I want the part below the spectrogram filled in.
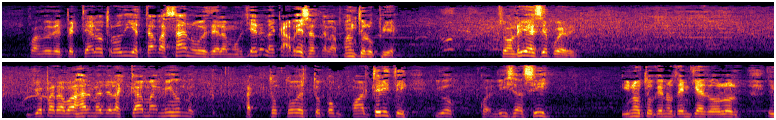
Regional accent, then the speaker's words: Camuy, Puerto Rico; Ese era un lugar en mi pueblo de Camuy, en Puerto Rico, que la gente ni entraba en esa época.

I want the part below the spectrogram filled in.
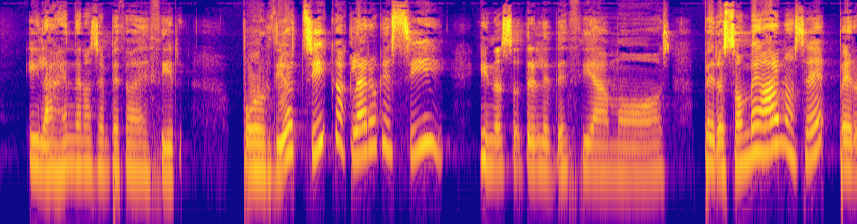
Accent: Puerto Rico; o al menos en mi país, Puerto Rico.

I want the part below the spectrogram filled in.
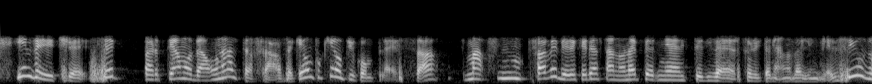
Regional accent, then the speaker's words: Marche, Italy; now in Venice, Italy; io sono marchigiana, mio figlio è nato a Venezia

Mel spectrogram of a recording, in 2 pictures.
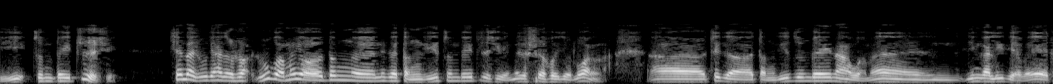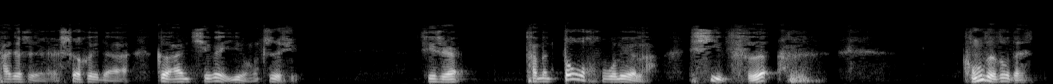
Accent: Hebei, China; 荀子是我们河北人

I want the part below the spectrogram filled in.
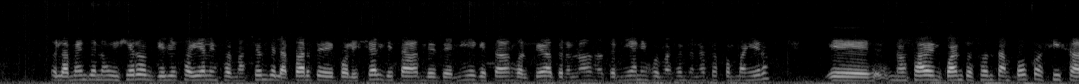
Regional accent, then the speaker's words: Fontana, Chaco, Argentina; soy de Fontana

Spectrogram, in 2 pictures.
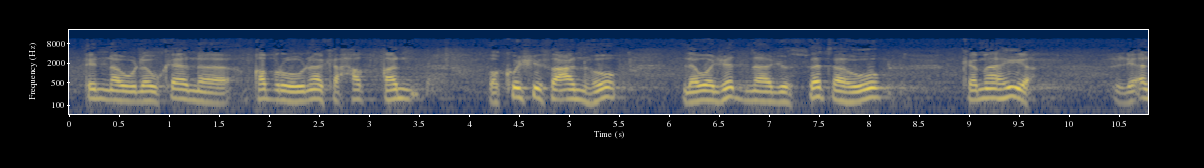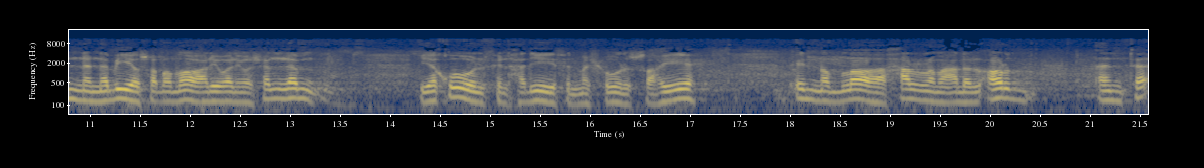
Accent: Damascus, Damascus Governorate, Syria; عندنا في دمشق بيقولوا قبر يحيى في وسط مسجد بني أمية،

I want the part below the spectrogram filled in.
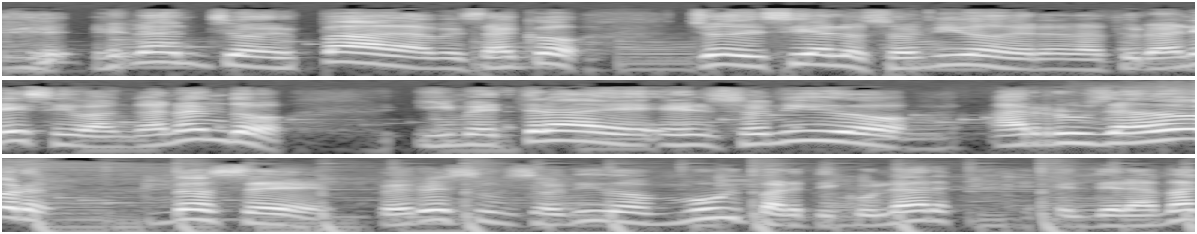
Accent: Misiones, Argentina; moved away; En Misiones, de donde soy, los aserraderos están por todos lados.

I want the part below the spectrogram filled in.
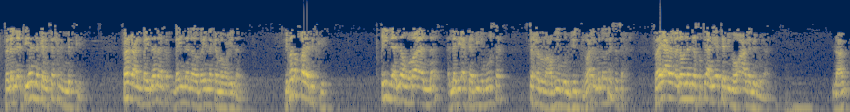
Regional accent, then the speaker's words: Egypt; موجود عندنا في مصر يعملون به أحيانا

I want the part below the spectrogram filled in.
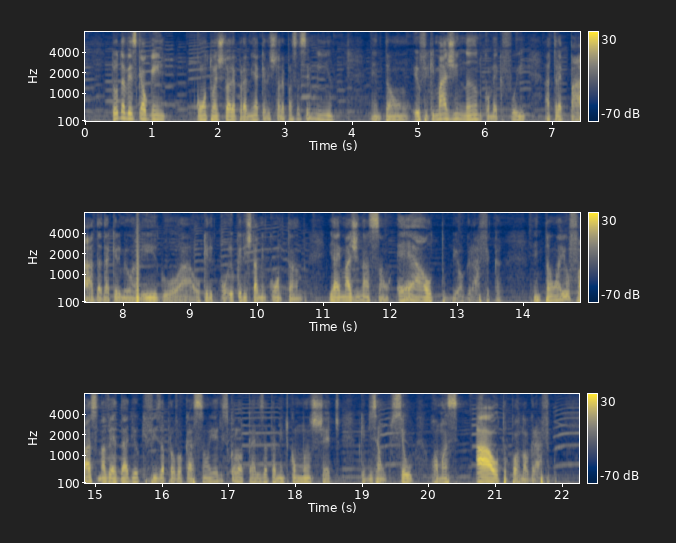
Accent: Sertânia, Pernambuco, Brazil; Eu sou pernambucano igual ao dramaturgo, eu nasci em Sertânia igual ao dramaturgo, sou de uma família de 9 filhos igual ao dramaturgo.

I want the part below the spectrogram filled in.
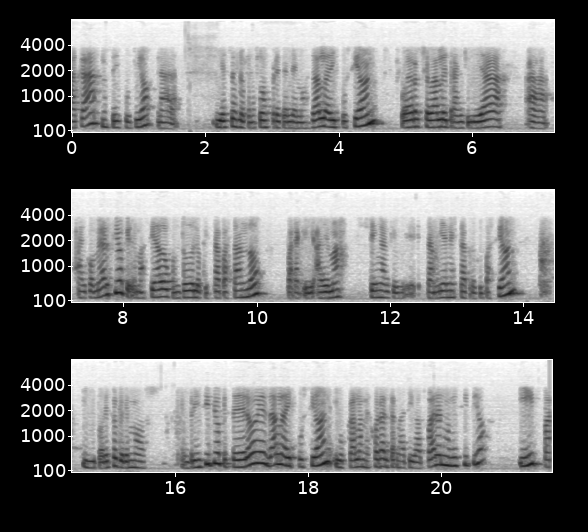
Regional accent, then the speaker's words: Santa Rosa, La Pampa, Argentina; soy una vecina de Santa Rosa, nací y viví toda mi vida acá, salvo el pequeño periodo que estuve estudiando en Buenos Aires.

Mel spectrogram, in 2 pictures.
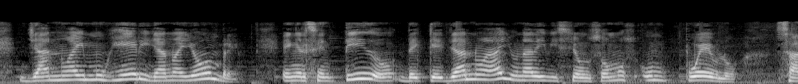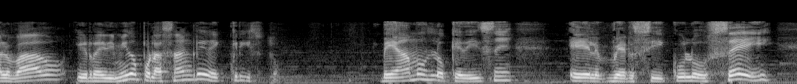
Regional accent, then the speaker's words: Venezuela; no somos judíos de nacimiento, somos venezolanos con ascendencia española, haitiana, en fin, de República Dominicana, de Estados Unidos, del Caribe, de África, indígena.

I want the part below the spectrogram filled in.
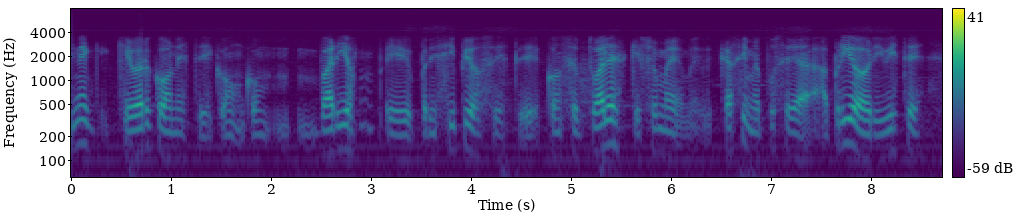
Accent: San Martín, Buenos Aires Province, Argentina; yo no soy del Oeste. Yo viví toda mi infancia en el partido de San Martín.

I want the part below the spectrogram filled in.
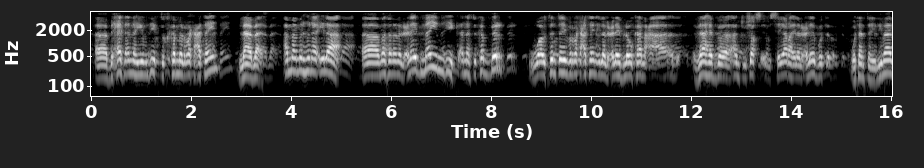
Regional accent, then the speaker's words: Yemen; خاصة بلدنا اليمن التقطعات والمشاكل فيها متوافرة

